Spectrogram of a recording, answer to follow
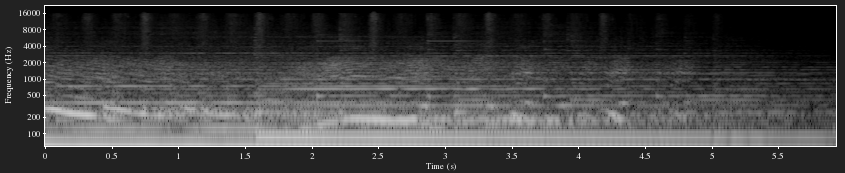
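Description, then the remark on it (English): Low, gliding moans and whoops of whale calls rise and fall underwater in the ocean over a steady deep rumble, with faint rhythmic ticking above, fading gradually toward the end. “we talk about some of the ways that there is noise pollution in the ocean and how that's affecting some of these animals like whales.”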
